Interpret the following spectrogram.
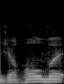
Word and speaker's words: Jehovah: the vowel sounds but yahweh is the one pronunciation jehovah is another pronunciation the translation i am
